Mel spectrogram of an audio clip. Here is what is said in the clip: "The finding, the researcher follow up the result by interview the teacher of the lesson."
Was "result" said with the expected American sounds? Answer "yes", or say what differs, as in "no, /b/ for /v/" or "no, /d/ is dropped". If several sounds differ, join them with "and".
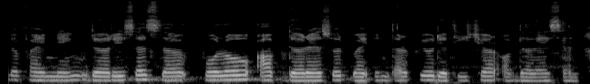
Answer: no, /s/ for /z/ and /l/ is dropped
